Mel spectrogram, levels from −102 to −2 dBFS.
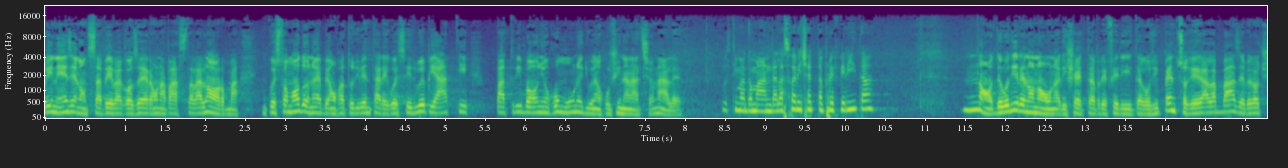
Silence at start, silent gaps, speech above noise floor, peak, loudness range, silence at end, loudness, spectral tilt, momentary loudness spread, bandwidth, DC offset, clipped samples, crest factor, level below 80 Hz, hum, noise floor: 0 s; none; 25 dB; 0 dBFS; 4 LU; 0 s; -17 LUFS; -4.5 dB/octave; 10 LU; 16.5 kHz; under 0.1%; under 0.1%; 18 dB; -48 dBFS; none; -42 dBFS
